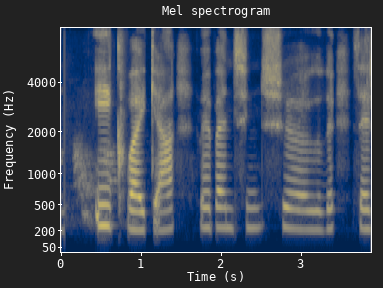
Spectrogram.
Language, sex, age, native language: Icelandic, female, 18-19, Polish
